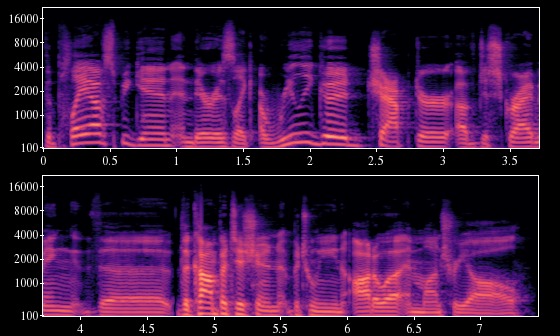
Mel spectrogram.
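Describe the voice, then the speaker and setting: A man casually recapping a novel, animated and wry, with frequent swearing. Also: mid-range voice, normal speed, hardly any pauses. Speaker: book reviewer.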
